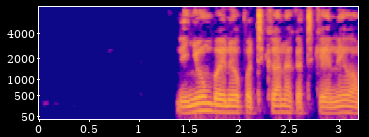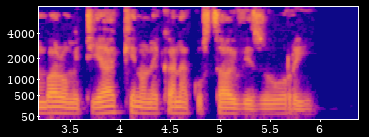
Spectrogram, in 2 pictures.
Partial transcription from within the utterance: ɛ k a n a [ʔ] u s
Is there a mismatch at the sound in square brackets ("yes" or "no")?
yes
